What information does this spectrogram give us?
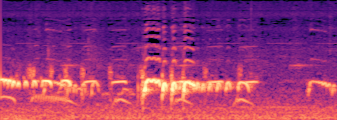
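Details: Female zebra dove calling a male, used to prompt lazy local males to sing; level purring trills with soft falling coos underneath and a loud, bright clipped burst in the middle.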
